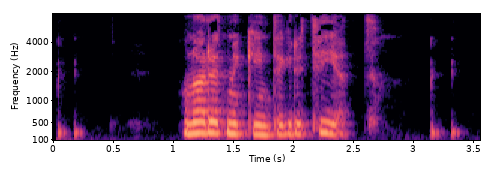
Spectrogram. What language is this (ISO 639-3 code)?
swe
